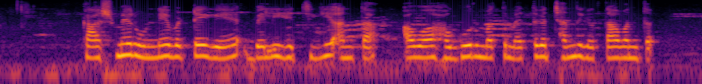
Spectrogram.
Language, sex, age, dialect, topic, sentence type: Kannada, female, 18-24, Dharwad Kannada, agriculture, statement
